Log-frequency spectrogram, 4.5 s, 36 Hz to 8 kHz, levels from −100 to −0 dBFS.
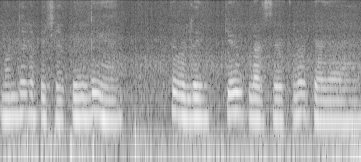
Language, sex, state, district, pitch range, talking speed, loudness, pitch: Hindi, male, Bihar, Lakhisarai, 140-160 Hz, 170 wpm, -16 LUFS, 150 Hz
